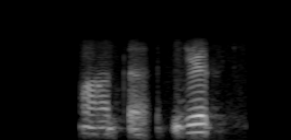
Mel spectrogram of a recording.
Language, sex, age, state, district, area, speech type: Maithili, female, 60+, Bihar, Madhepura, rural, conversation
